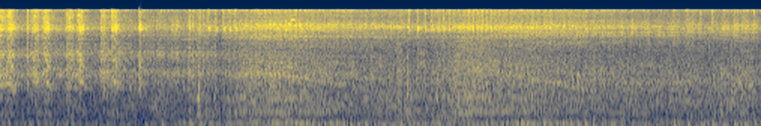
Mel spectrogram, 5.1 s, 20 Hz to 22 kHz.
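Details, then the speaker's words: Honda Supra 125 FI motorcycle after repeated ECU reset: even, steady single-cylinder idle with no stumbles or misses; fault had been an incorrectly installed timing chain making the engine run abnormally, now running better. "motor udah rada enakan Mas Bro. Ya, ternyata kesalahan di motor ini tadi pemasangan timing ketengnya yang salah, menjadikan motor nggak normal."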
